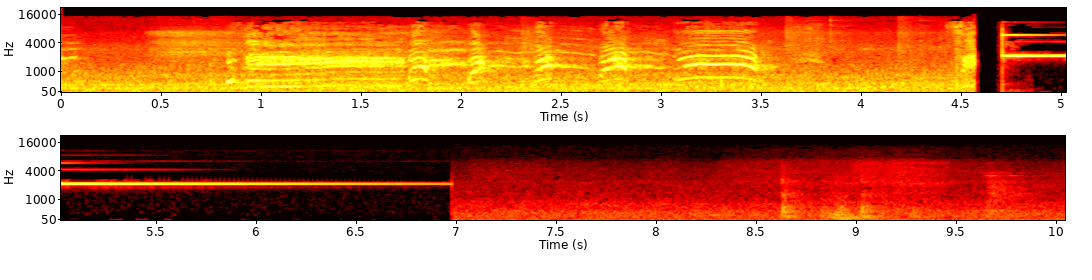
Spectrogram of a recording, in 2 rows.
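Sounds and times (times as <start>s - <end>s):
bell-like ding: 4.7s - 7.0s.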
